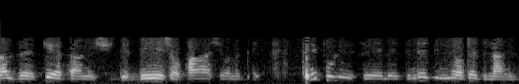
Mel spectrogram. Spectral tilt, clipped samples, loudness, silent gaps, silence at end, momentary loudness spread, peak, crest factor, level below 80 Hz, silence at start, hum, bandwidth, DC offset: -9.5 dB/octave; under 0.1%; -24 LUFS; none; 0 s; 13 LU; -4 dBFS; 22 dB; -66 dBFS; 0 s; none; 3.7 kHz; under 0.1%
